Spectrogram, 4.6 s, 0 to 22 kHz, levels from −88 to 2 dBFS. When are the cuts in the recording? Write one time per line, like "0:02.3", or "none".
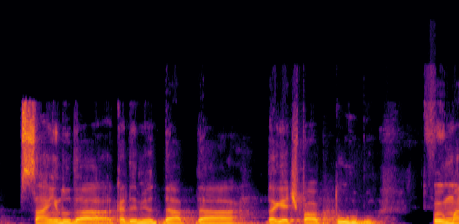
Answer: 0:01.1
0:01.6
0:03.2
